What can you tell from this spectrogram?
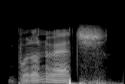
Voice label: good night, occitan

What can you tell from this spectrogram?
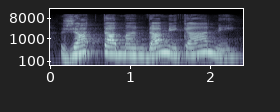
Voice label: i'm from, kichwa

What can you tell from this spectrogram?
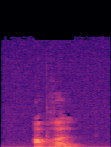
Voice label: "april", luxembourgish

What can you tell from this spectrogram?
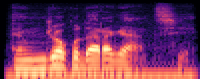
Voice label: easy, it

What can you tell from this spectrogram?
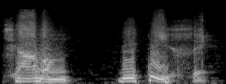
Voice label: name, taiwanese; 請問，你貴姓？; chhiáⁿ-mn̄g, lí kùi-sèⁿ?; Chinese (Taiwanese)

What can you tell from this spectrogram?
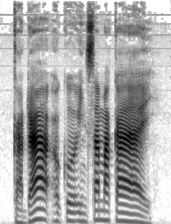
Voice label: go away, central dusun

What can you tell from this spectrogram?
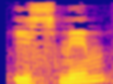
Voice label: my name is, turkish

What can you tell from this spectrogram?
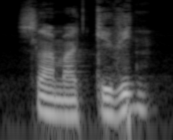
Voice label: good evening, bonggi

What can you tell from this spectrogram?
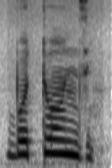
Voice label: thanks, lingala

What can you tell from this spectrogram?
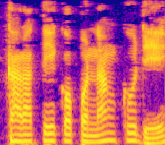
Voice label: do you understand, central dusun

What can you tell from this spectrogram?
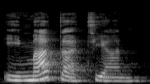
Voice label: how are you, kichwa

